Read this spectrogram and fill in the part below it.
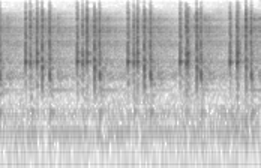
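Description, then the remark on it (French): Five metronomes on a shared base set on a can tick together while synchronizing, their crisp, bright clicks bunching into tight clusters that repeat steadily about three times a second, almost but not quite in unison. No voices. “Et quand on met le socle sur la canette, les métronomes communiquent.”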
